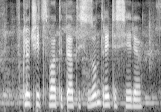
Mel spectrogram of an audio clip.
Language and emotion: Russian, neutral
